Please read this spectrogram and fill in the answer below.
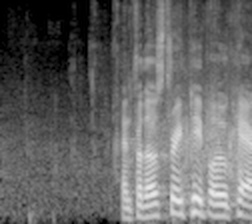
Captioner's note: audience members applauding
